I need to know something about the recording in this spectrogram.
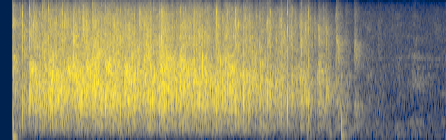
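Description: A crowd applauds in a room.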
